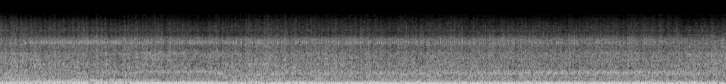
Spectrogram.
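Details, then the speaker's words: Deadpool go-kart on its first ride-around after an afternoon sorting the mechanicals: a steady deep drone at full speed with no misses, knocks or rattles, small engine pulling cleanly under load. Everything felt tight; the brakes stick slightly and need a new spring. "that passed for flying colors everything felt nice and tight she goes full speed"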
